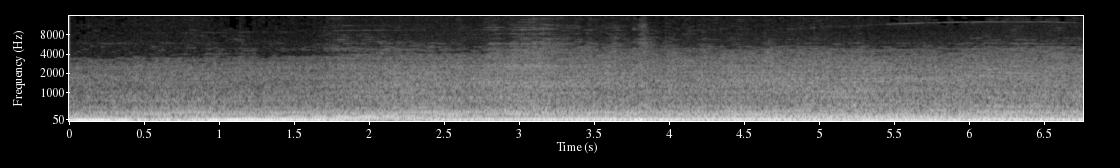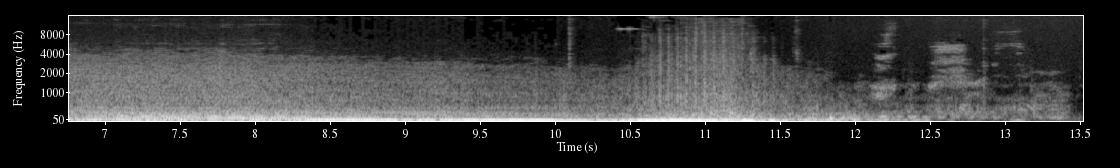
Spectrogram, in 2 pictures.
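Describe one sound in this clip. A vehicle engine rumbles and strains while driving over sand.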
